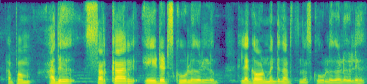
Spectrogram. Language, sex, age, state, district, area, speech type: Malayalam, male, 45-60, Kerala, Alappuzha, rural, spontaneous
